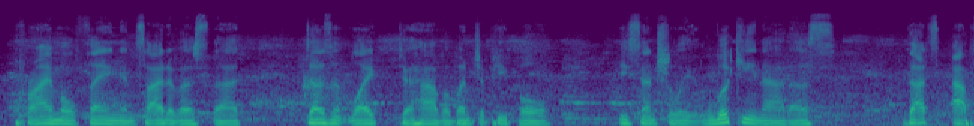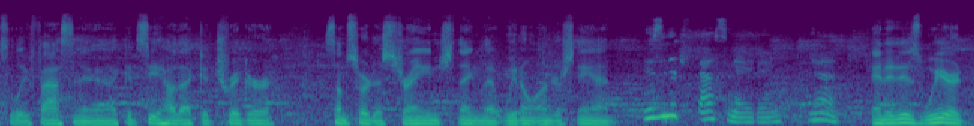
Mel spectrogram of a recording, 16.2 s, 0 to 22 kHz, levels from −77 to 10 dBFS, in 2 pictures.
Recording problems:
chatter from many people; noticeable; throughout; 15 dB below the speech
hiss; faint; throughout; 25 dB below the speech

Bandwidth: 13.5 kHz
